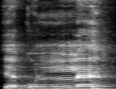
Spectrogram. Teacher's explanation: हाँ के ऊपर उल्टा पेश है, उल्टा पेश को हालत वक़्फ़ में जज़्म से बदल कर पढ़ेंगे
